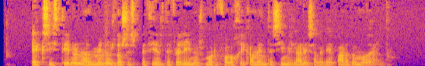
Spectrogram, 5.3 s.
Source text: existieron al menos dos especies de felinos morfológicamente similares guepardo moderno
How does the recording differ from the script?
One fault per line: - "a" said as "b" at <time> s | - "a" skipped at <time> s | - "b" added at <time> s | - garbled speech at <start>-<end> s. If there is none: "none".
- "al" added at 3.9 s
